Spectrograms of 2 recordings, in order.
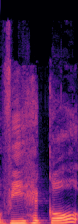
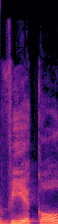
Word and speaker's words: vehicle: It's a noun, and I should point out the H in there can or cannot be pronounced. Both are acceptable pronunciations, so vehicle or vehicle with a silent H.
